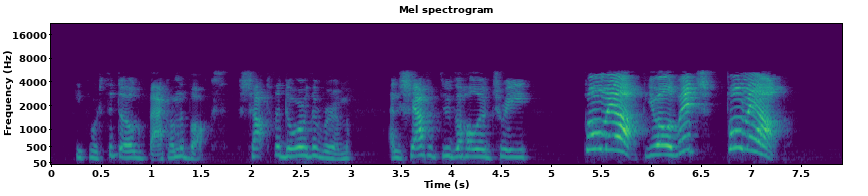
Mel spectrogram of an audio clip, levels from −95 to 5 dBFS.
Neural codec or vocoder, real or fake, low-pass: none; real; 5.4 kHz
